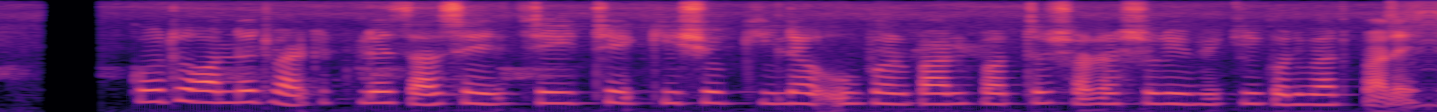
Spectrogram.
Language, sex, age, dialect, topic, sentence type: Bengali, female, 18-24, Rajbangshi, agriculture, statement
